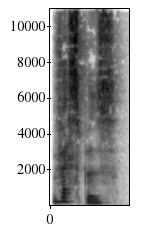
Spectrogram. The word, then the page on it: vespers: British English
